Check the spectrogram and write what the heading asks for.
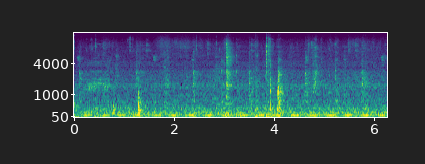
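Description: Near silence with a steady low hum, broken by a few faint, irregularly spaced clicks of small watchmaker's tools against the clock's platform escapement parts, about a second in and again around three and four seconds.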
